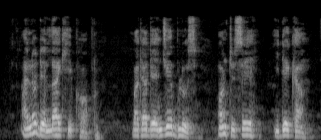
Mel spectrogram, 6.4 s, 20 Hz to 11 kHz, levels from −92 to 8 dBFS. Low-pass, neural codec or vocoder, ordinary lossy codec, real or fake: 7.2 kHz; codec, 16 kHz, 8 kbps, FreqCodec, larger model; MP3, 64 kbps; fake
